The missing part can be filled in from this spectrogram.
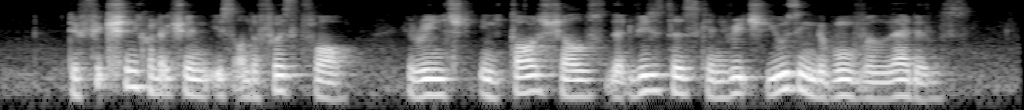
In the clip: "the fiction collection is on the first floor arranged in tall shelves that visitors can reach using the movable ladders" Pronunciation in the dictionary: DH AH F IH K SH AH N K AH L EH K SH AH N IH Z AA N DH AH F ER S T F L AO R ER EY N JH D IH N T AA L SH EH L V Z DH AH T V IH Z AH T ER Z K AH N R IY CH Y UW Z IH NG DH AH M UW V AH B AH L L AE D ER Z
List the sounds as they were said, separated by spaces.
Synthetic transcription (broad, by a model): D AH F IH K SH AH N K AH L EH K SH AH N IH S AA N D AH F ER S T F L AO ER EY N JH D IH N T AA L SH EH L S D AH T V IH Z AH T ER S K AH N R IY CH Y UW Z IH NG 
